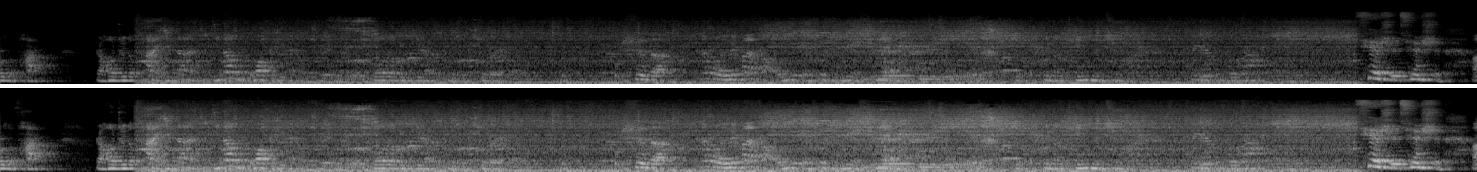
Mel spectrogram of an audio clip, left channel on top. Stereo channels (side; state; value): left; quieter; 9.3 dB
